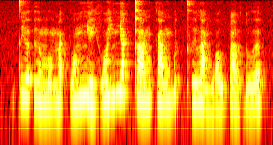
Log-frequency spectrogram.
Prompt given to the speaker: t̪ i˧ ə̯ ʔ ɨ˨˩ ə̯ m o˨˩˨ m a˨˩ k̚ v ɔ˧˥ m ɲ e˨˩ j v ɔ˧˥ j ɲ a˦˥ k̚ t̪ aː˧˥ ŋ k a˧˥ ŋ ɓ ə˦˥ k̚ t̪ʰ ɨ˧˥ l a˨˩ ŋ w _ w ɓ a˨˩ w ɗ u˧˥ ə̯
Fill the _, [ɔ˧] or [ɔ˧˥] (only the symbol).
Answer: ɔ˧˥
